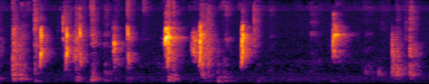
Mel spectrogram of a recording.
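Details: Indoor pet Java sparrow, a Sakura male, giving a love song: steady bursts of chattering clicks and bright chips, roughly three or four per second, then a looser tail of scattered notes.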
